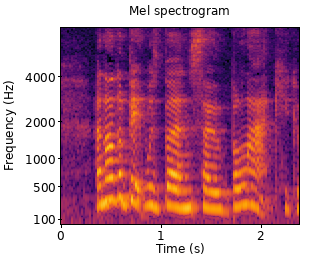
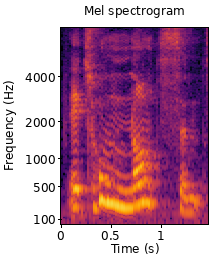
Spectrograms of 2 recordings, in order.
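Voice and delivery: smug; 2 semitones higher, 8 dB louder, slower than usual. A narrator's reading. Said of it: "smiled Luther".

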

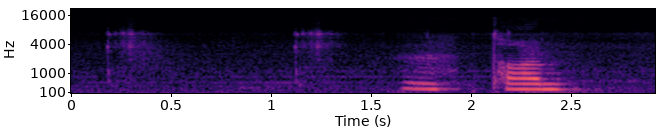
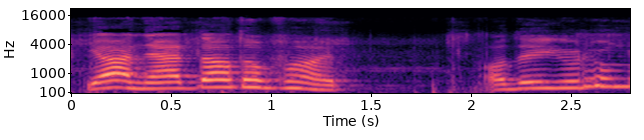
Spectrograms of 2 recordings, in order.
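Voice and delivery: loud exclamation; 4 semitones higher, 11 dB louder than usual. Real, not acted. Looking for island, alarmed.

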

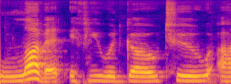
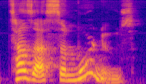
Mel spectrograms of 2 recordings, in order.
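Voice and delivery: ordinary delivery, nothing marked

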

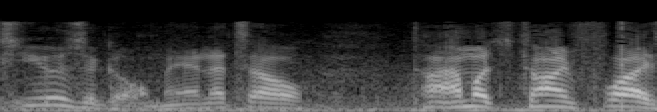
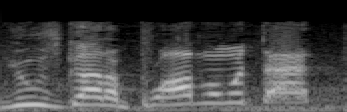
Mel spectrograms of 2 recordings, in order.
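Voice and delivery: a hint of a tough mob guy, higher and a bit louder; mock mob guy; 6 semitones higher, 3 dB louder than usual. Actor lightly voicing his mob character's dare to the interviewer. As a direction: toss it off like a wiseguy.

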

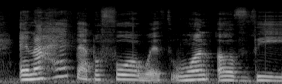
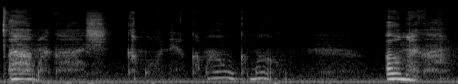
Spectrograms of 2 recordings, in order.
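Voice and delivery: awed whisper; 3 semitones higher, 7 dB quieter than usual. Real, not acted. Awed by the packaging.

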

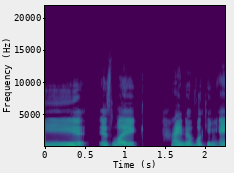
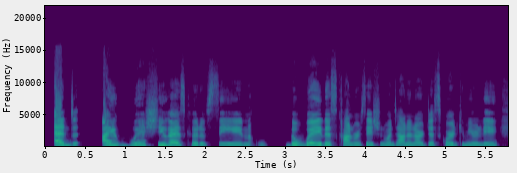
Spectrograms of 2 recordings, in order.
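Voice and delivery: ordinary talk, nothing marked

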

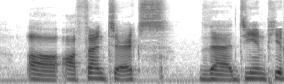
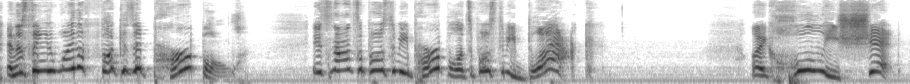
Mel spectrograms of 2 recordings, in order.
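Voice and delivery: high-pitched, furious ranting at the toy company; venting real fury, voice pitched way up; angry rant; 7 semitones higher than usual. Real, not acted. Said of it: "A little cool off moment".

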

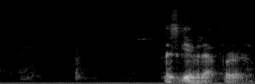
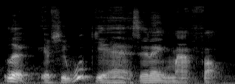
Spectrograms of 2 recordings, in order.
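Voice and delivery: ordinary talk, nothing marked

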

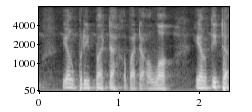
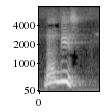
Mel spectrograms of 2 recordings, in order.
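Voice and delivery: mock wailing cry. Camel crying to the Prophet.

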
